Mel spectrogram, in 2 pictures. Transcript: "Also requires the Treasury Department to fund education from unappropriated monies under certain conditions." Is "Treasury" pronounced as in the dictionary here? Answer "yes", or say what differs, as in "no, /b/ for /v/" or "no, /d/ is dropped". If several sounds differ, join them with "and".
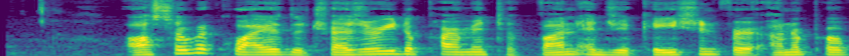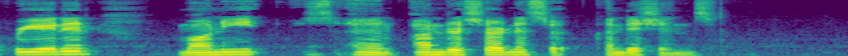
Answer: yes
